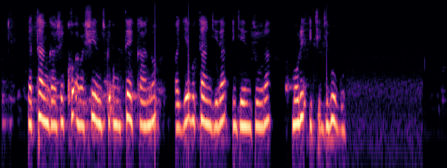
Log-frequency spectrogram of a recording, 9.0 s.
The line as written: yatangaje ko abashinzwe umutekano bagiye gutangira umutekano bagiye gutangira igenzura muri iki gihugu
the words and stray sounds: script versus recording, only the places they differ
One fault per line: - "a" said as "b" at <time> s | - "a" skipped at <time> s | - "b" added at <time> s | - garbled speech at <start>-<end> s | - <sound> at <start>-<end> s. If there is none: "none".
- "umutekano bagiye gutangira" skipped at 4.5 s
